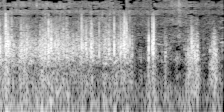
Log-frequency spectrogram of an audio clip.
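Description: Strong wind blowing across the microphone: a loud, uneven rush, heaviest in the low end, rising and falling with the gusts.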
